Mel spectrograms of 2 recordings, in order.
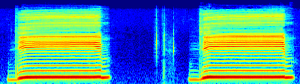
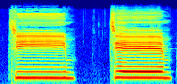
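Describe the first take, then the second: First: جیم drawn out slowly with a clear j; the right way, long and slow جیم; proper jeem. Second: جیم said as چیم with a ch sound; wrong che sound. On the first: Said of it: "proper طریقے سے ادائیگی کریں گے". (درست ادائیگی، جیم) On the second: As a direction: show the mistake, چیم. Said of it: "اس طرح نہیں کرنا آپ نے". (غلط ادائیگی، چیم) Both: Shown as a demonstration.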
